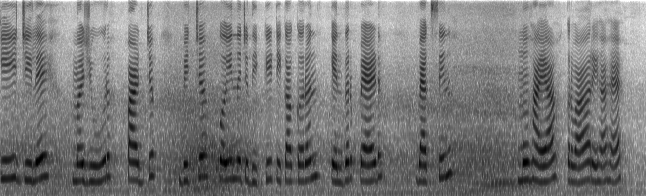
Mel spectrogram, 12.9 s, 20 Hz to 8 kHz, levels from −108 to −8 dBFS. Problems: constant background noise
